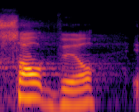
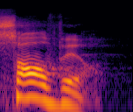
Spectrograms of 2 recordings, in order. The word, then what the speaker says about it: Saltville: Now, I was corrected by a Virginian and said it's not Saltville, it's Saulville. But it's spelled Saltville.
